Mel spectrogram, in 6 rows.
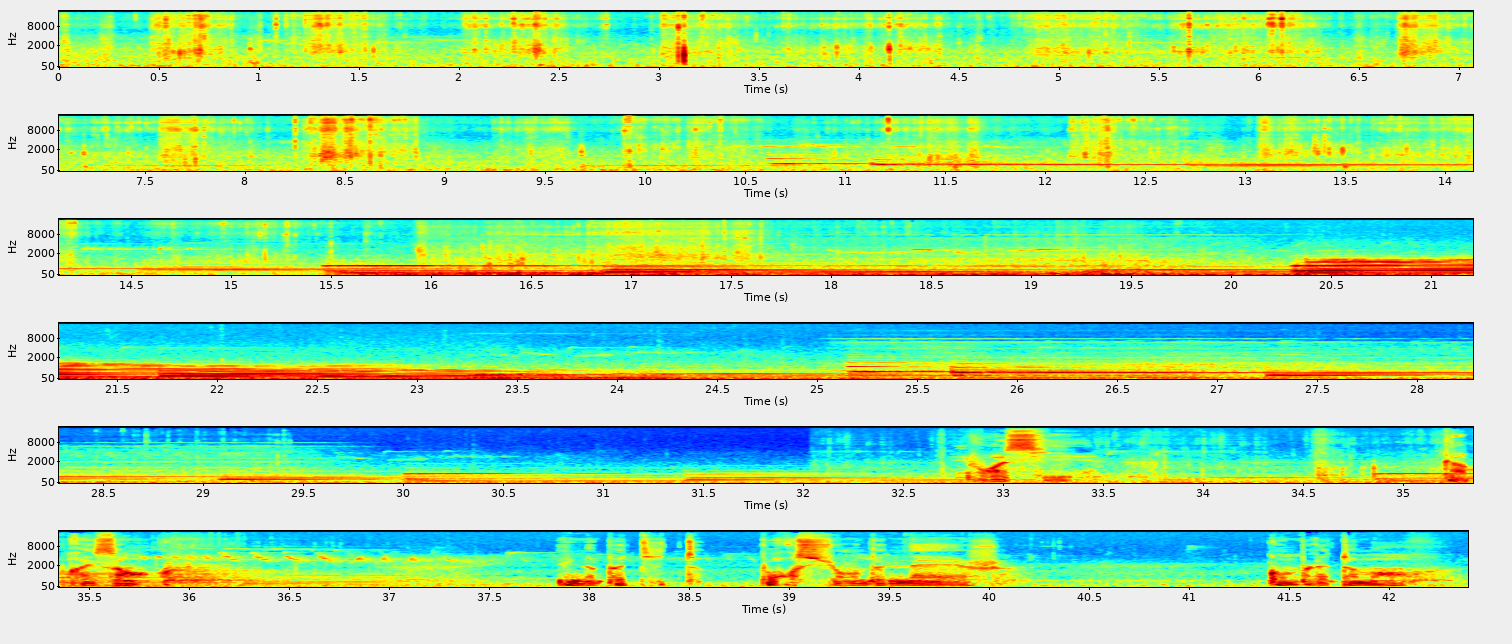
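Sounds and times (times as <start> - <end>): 
footsteps crunching along the ground: 0.0 - 38.4
faint bird chirps: 0.0 - 42.3
sustained melodic tones: 4.8 - 38.1
speech: 33.0 - 33.4, 35.4 - 36.2, 39.3 - 40.2.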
